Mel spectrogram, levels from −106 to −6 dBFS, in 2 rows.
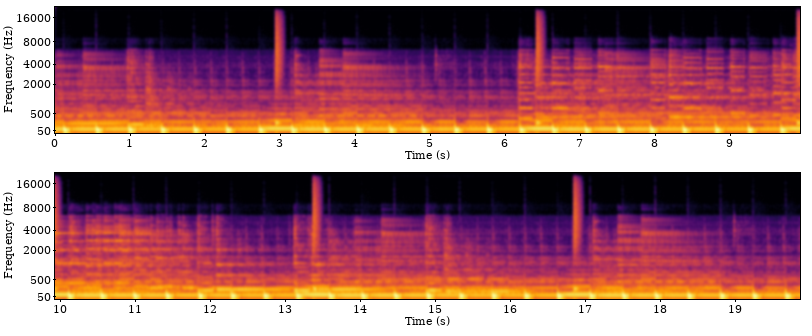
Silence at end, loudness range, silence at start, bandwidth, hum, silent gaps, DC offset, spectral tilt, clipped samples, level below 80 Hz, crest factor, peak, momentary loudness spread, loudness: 0 s; 1 LU; 0 s; 16.5 kHz; none; none; under 0.1%; -6.5 dB/octave; under 0.1%; -20 dBFS; 14 dB; -2 dBFS; 3 LU; -18 LUFS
